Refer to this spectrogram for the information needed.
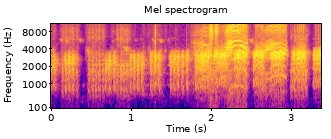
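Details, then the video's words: Chao chảo bird call played as a lure for trapping birds; rapid harsh chatter of raspy notes, growing denser and louder midway with squeaky wavering peaks before short gaps. "Tiếng Chim chao chảo"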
